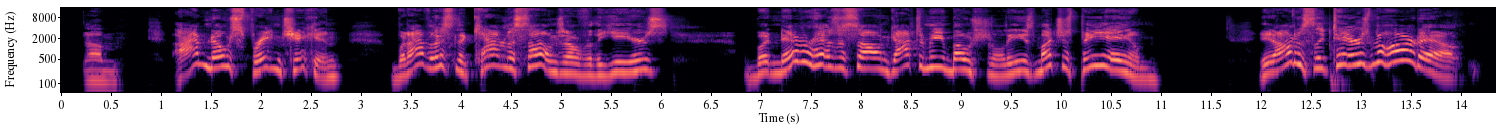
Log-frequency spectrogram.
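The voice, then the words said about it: Put-on old man voice. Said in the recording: “in my old man voice”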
